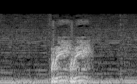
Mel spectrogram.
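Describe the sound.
A duck quacks twice in quick succession, in loud, nasal, buzzing bursts over a steady low hum.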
